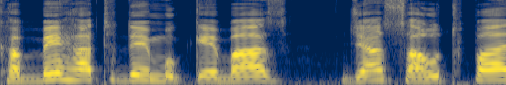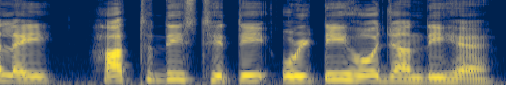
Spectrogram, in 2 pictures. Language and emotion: Punjabi, neutral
